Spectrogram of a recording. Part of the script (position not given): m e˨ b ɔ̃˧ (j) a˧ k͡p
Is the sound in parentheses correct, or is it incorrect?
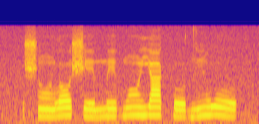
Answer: correct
